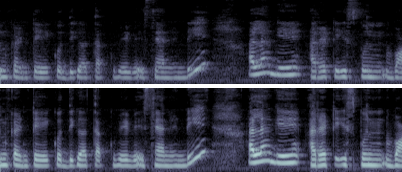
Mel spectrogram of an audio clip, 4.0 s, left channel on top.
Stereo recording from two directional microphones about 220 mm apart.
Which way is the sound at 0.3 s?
45° right (ahead or behind).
